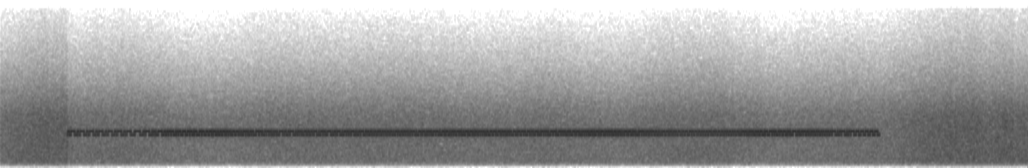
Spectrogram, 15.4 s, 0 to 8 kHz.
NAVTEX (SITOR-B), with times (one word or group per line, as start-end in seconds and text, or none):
2.4-3.2 ZCZC
3.1-4.1 ML10
4.1-5.1 GALE
4.9-6.2 WARNING
6.0-6.9 27.
6.7-7.3 S
7.2-7.7 9
7.6-8.3 TO
8.1-8.8 10
8.7-10.2 EXPECTED
10.1-11.8 IMMINENT.
11.8-12.8 NNNN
